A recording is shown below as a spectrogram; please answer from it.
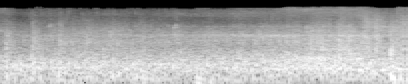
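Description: Steady running noise of a moving passenger train heard from inside a compartment, a low rumble of wheels on the rails.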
